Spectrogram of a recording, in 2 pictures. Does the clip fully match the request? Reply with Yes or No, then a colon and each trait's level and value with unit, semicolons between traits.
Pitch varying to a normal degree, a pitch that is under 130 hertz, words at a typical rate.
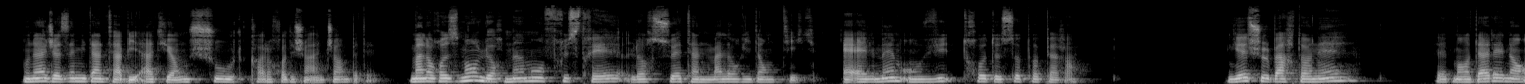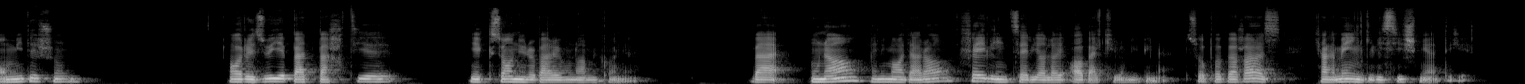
No: average, 3.4 semitones; low, 120 Hz; slow, 100 wpm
